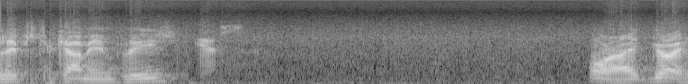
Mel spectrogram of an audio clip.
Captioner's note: on phone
